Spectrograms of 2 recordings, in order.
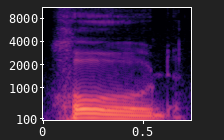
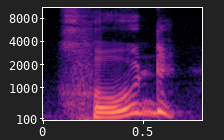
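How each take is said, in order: First: Hode said flat with a falling tune; settled Hode. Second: Hode asked with a rising tune; questioning Hode. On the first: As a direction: land on Hode firmly. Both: Shown as a demonstration. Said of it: "My name is Hode".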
